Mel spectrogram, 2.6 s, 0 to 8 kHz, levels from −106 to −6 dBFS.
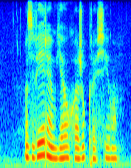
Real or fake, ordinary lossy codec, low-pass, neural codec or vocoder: real; none; none; none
